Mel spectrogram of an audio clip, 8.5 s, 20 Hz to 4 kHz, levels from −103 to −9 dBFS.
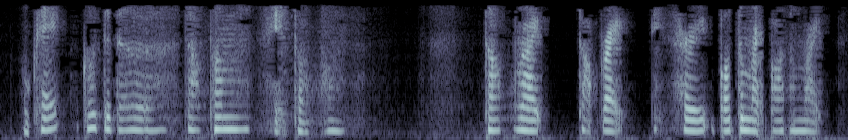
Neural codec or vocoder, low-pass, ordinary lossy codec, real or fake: codec, 16 kHz in and 24 kHz out, 0.4 kbps, LongCat-Audio-Codec, two codebook decoder; 3.6 kHz; MP3, 16 kbps; fake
